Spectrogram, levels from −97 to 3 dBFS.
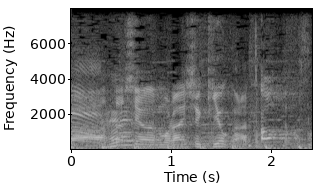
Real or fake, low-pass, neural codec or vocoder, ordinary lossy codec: real; none; none; none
